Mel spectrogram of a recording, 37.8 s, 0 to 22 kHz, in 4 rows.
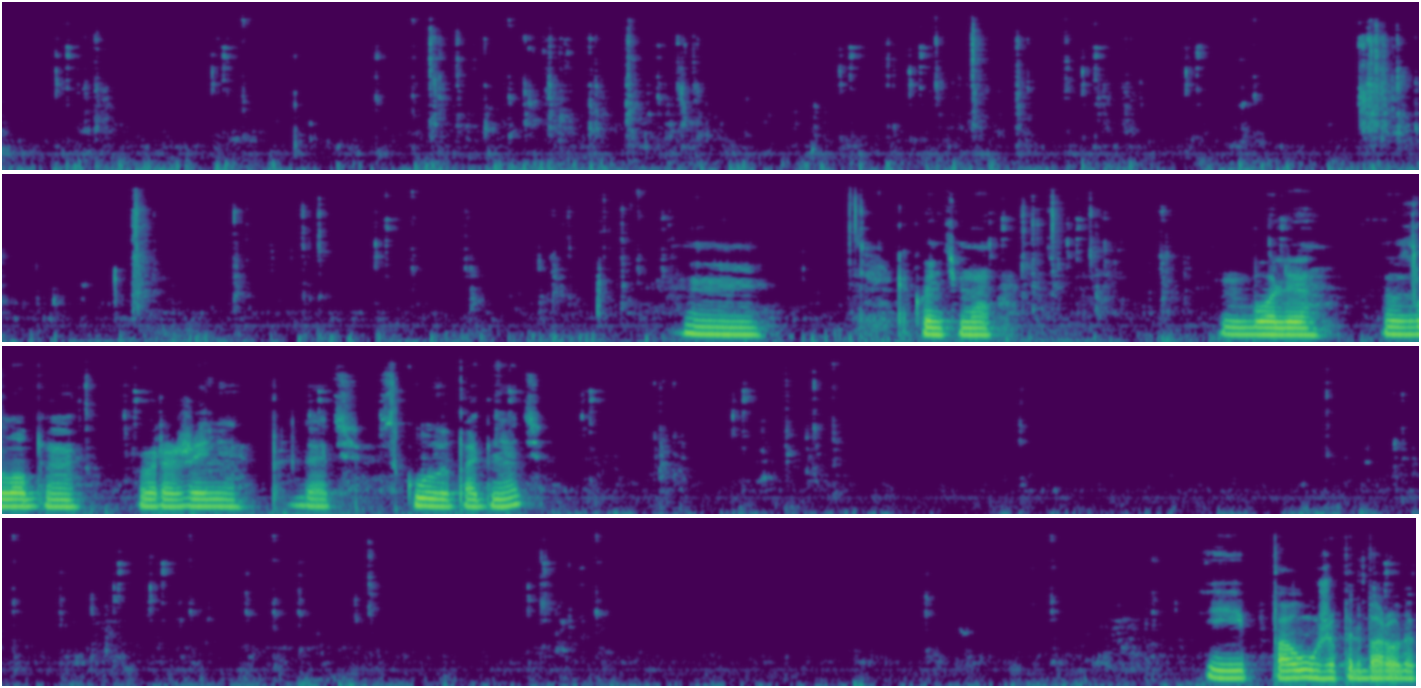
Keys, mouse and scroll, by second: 1.6-3.1 middle drag, 3.1 ctrl+z, 3.4 middle click, 3.7 ctrl+z, 4.2 middle click, 4.5 2, 5.6 click, 6.0 ctrl+click, 6.6 s, 8.2 scroll down 4, 8.3-9.4 middle drag, 9.4 scroll up 2, 9.6 KP_3, 10.1-10.8 scroll up 1, 10.8 r, 12.2 middle click, 12.6-13.0 scroll up 2, 13.0 1, 13.7 shift+middle click, 14.6 scroll up 1, 16.0 click, 16.5 shift+click, 17.0 g, 19.7 click, 20.2 g, 21.4 click, 21.6 g, 22.7 click, 23.2 g, 23.9 scroll down 5, 24.4-26.7 middle drag, 26.7 scroll up 2, 27.7 Tab, 27.9-28.4 scroll up 4, 28.4 middle click, 28.9 1, 29.0 click, 29.3 click, 29.5 scroll down 2, 29.6-30.6 middle drag, 30.6 g, 32.0 scroll down 1, 32.2 Tab, 32.3-34.7 middle drag, 34.7 scroll up 1, 35.2 Tab, 35.3 middle click, 36.1 2, 36.7 3, 37.5 click.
